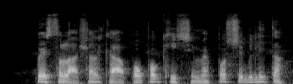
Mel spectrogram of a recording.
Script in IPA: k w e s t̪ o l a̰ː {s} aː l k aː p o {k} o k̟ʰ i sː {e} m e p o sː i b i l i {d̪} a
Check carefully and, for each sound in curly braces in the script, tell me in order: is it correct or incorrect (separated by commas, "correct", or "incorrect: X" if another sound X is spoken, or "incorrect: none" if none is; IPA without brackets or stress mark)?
incorrect: ʃ, incorrect: p, incorrect: i, incorrect: t̪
